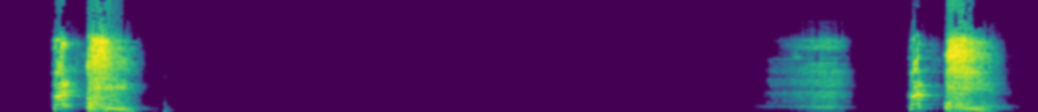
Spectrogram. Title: attack of the sneezes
